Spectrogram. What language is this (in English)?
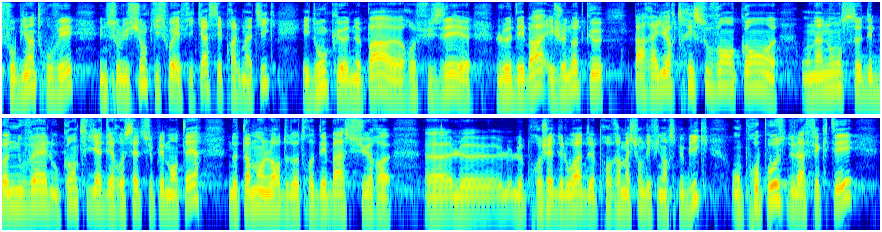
French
